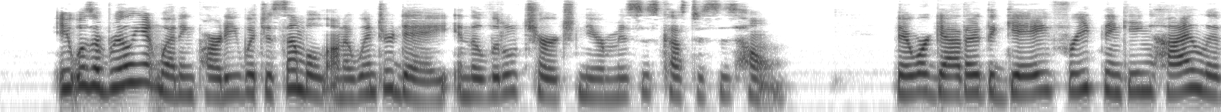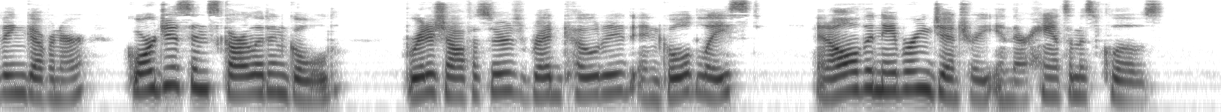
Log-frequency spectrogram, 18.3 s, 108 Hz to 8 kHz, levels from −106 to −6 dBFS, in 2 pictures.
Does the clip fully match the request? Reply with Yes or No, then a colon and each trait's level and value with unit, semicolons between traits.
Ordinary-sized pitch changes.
Yes: average, 3.2 semitones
